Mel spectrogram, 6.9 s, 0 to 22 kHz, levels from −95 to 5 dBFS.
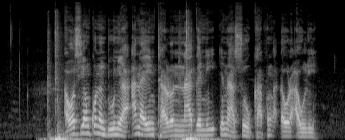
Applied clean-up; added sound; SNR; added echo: none; Slam; 1 dB; none.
